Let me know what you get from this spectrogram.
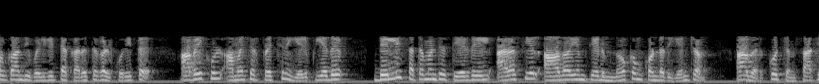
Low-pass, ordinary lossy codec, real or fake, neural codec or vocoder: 3.6 kHz; none; real; none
